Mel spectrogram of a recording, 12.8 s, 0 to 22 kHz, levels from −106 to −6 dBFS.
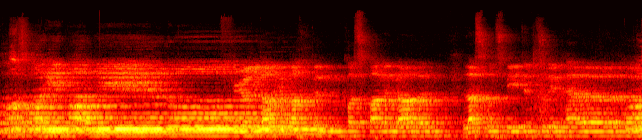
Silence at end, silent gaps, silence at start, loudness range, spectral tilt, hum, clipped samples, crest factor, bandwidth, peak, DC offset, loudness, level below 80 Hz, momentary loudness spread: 0 s; none; 0 s; 11 LU; -7.5 dB/octave; none; under 0.1%; 14 dB; 4.7 kHz; -18 dBFS; under 0.1%; -34 LUFS; -72 dBFS; 15 LU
